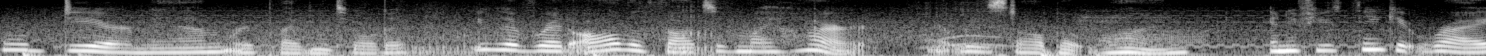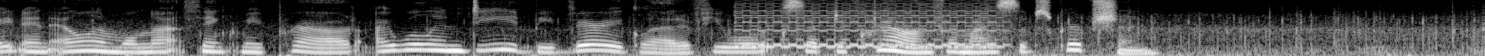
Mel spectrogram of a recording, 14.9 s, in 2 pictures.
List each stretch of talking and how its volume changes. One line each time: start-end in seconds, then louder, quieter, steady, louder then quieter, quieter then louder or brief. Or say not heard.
0.0-13.2 steady.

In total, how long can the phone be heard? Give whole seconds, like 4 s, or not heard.
4 s.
